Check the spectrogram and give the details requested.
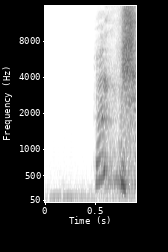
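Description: One sudden, sharp sneeze, a quick intake of breath and then an explosive burst of air; an ordinary sneeze.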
